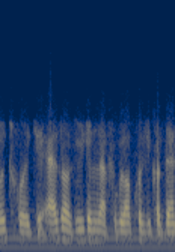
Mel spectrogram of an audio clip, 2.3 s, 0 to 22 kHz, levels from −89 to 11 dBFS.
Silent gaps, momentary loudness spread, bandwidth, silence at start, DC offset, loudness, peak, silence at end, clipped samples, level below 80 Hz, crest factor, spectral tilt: none; 5 LU; 5.8 kHz; 0 s; under 0.1%; -29 LUFS; -14 dBFS; 0 s; under 0.1%; -60 dBFS; 16 dB; -8 dB/octave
